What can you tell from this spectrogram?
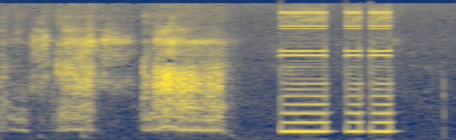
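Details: Pet Teacup Poodle couple squabbling as the female grabs the male's belongings. Two breathy growls are followed by three sharp, clear, high yapping barks in quick succession, the last two close together, in a small room.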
